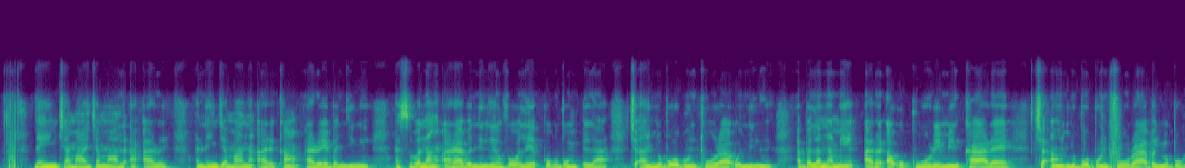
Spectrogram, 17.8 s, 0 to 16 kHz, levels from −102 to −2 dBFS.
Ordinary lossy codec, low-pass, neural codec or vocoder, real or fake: Opus, 32 kbps; 7.2 kHz; codec, 16 kHz, 4 kbps, FunCodec, trained on Chinese and English, 50 frames a second; fake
